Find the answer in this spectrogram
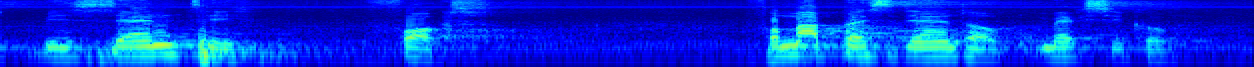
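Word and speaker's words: Vicente: Saints of incentive faults most of us will call him being sent but Richard tells me that and I actually did ask him this morning the correct pronunciation of his first name it is byzanti Fox former president of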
